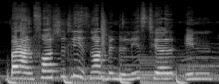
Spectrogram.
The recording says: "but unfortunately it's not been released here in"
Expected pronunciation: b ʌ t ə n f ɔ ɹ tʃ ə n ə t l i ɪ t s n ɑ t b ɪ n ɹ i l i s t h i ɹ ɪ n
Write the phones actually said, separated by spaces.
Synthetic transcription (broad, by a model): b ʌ t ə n f ɔ ɹ tʃ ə n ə t l i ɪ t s n ɑ t b ɪ n ɹ i l i s t h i ɹ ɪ n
